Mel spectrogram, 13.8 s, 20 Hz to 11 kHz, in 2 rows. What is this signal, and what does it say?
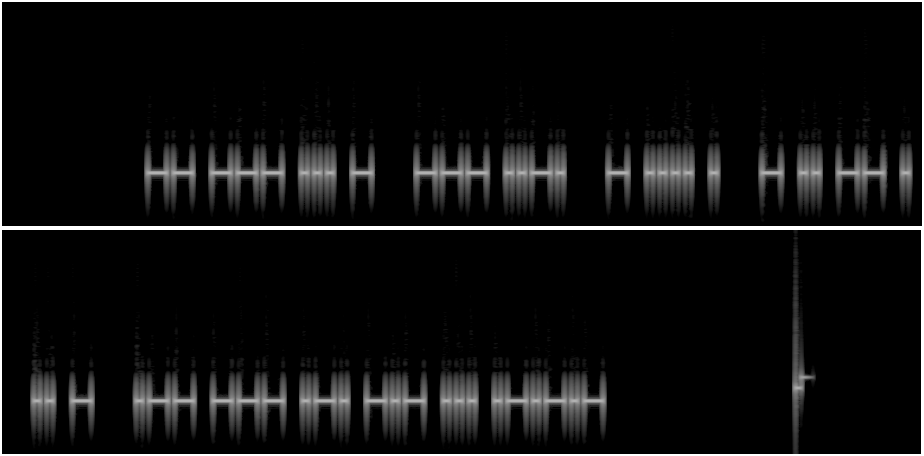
Morse code, heard as a keyed tone, about 25 wpm, 700 Hz. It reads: MOST OF THE TIME IT WORKS.
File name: practice / 25wpm / Sentences with 3-Word Phrases - 25wpm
